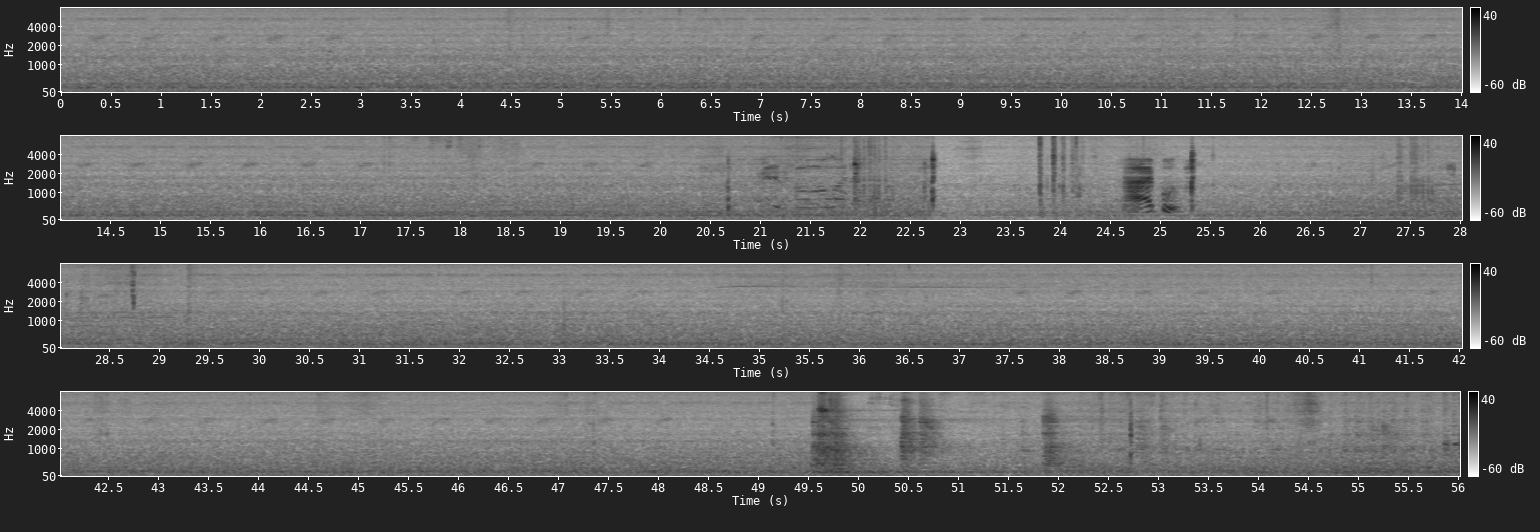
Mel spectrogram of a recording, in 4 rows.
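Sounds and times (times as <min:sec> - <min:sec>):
freight cars clanking: 0:00.0 - 0:56.0
low rumble: 0:45.5 - 0:56.0.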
